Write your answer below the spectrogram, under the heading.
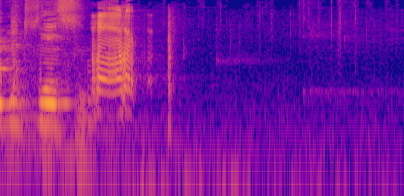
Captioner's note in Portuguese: bebê ri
